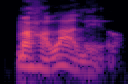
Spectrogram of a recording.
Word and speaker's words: Mahalalel: So here comes Mahalalel. Mahalalel. I keep forgetting that extra syllable.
